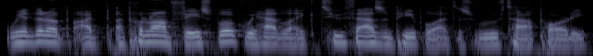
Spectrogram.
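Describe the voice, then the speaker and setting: A man's voice: medium pitch, fast. New man telling a story. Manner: animated, acts out quotes. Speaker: guest. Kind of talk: casual storytelling.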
